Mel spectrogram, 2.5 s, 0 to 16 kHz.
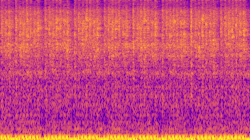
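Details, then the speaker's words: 1978 Austin Allegro on full choke, heard at the tailpipe after exhaust repair: steady low, even burble at idle with no puffing or ticking leaks, no longer blowing; normal exhaust note. "It does sound really nice compared to how it sounds, and it sounds lovely at the back, to be honest, without the exhaust blowing."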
